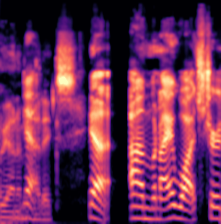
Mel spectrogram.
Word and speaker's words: Ariana Madix: Did I just pronounce her name right? Ariana Madix.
